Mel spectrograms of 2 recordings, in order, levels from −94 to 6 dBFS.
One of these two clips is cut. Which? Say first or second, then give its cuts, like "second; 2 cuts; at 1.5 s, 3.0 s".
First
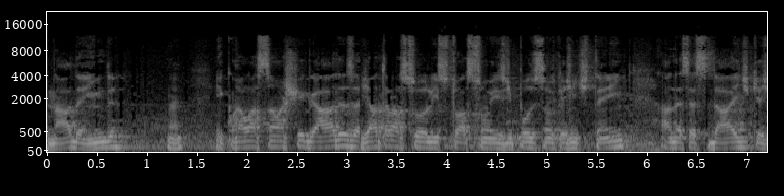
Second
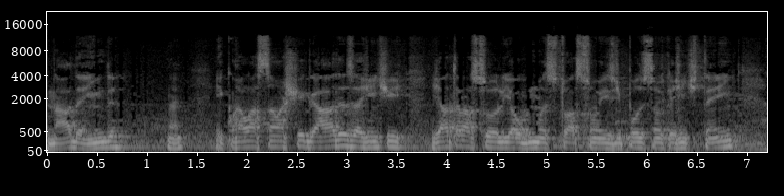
first; 2 cuts; at 3.1 s, 3.9 s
